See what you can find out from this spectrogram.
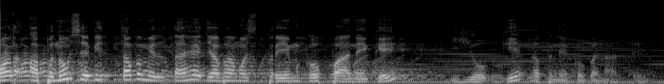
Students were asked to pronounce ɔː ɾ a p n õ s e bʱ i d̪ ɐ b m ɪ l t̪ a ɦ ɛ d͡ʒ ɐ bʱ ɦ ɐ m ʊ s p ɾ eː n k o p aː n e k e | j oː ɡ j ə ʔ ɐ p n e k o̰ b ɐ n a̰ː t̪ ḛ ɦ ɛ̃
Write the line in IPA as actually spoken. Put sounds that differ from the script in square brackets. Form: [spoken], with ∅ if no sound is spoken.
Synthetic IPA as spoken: ɔː ɾ [ɐ] p n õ s e bʱ i [t̪] ɐ b m ɪ l t̪ a ɦ ɛ d͡ʒ ɐ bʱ ɦ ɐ m ʊ s p ɾ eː [m] k o p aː n e k e | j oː ɡ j ə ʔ ɐ p n e k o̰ b ɐ n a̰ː t̪ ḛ ɦ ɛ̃

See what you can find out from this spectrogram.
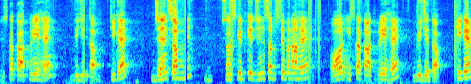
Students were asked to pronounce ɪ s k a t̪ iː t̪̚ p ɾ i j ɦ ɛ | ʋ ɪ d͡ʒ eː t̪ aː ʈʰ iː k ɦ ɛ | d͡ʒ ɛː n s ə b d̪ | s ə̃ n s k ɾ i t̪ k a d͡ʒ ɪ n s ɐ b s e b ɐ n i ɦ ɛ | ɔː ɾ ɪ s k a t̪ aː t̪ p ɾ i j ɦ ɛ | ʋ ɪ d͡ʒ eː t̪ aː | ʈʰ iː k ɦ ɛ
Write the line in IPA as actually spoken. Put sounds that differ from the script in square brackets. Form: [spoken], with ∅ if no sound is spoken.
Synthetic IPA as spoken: ɪ s k a t̪ [aː] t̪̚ p ɾ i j ɦ ɛ | ʋ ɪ d͡ʒ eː t̪ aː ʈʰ iː k ɦ ɛ | d͡ʒ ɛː n s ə b d̪ | s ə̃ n s k ɾ [ɪ] t̪ k [e] d͡ʒ ɪ n s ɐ b s e b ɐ n [a] ɦ ɛ | ɔː ɾ ɪ s k a t̪ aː t̪ p ɾ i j ɦ ɛ | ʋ ɪ d͡ʒ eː t̪ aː | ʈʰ iː k ɦ ɛ

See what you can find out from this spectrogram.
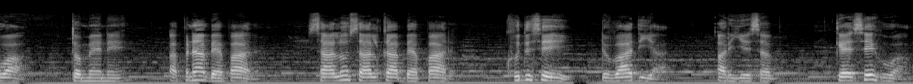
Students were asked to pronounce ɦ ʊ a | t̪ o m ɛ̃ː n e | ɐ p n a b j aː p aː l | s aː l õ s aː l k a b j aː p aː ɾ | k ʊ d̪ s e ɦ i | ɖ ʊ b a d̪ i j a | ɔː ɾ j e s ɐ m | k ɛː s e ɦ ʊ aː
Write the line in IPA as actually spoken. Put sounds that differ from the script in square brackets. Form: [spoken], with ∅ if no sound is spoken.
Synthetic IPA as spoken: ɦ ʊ a | t̪ o m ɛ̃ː n e | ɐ p n a b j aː p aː [ɾ] | s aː l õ s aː l k a b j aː p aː ɾ | [kʰ] ʊ d̪ s e ɦ i | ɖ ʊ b a d̪ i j a | ɔː ɾ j e s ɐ [b] | k ɛː s e ɦ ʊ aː

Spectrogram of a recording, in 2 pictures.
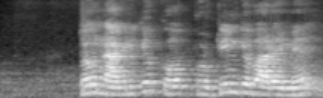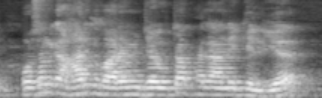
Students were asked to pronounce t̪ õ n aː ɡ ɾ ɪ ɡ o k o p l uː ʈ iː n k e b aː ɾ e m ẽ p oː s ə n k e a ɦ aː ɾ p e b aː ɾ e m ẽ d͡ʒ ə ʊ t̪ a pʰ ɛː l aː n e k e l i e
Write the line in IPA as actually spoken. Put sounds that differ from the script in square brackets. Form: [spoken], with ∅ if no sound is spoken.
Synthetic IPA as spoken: t̪ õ n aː ɡ ɾ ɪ [k] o k o p [ɾ] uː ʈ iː n k e b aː ɾ e m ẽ p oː s ə n k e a ɦ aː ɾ [k] e b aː ɾ e m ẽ d͡ʒ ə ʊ t̪ a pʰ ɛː l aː n e k e l i e

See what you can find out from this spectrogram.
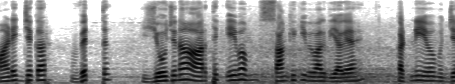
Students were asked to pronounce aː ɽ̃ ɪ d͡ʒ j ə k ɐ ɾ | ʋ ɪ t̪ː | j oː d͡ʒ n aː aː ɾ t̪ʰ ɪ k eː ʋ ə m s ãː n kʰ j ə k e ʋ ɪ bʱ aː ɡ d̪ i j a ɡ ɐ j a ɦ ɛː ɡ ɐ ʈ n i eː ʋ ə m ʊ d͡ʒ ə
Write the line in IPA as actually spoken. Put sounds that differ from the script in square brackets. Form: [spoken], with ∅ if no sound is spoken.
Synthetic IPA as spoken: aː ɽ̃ ɪ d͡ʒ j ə k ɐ ɾ | ʋ ɪ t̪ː | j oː d͡ʒ n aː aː ɾ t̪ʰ ɪ k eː ʋ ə m s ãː [ŋ] kʰ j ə k [i] ʋ ɪ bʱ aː ɡ d̪ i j a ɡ ɐ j a ɦ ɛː [k] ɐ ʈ n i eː ʋ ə m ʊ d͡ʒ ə

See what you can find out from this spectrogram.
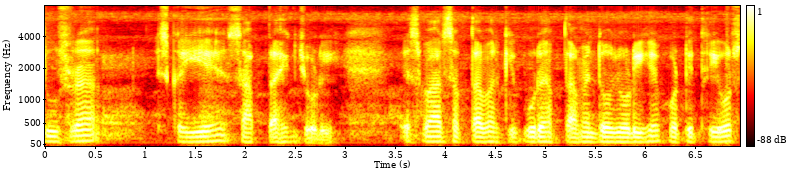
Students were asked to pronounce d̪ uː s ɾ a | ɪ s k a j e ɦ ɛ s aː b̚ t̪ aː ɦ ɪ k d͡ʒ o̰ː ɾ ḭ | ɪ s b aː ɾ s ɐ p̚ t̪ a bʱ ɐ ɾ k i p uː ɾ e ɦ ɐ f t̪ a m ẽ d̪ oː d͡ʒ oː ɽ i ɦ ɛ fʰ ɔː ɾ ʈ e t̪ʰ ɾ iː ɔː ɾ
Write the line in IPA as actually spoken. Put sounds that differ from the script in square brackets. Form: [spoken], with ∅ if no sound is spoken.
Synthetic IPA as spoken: d̪ uː s ɾ a | ɪ s k a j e ɦ ɛ s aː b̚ t̪ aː ɦ ɪ k d͡ʒ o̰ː [ɽ] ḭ | ɪ s b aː ɾ s ɐ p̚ t̪ a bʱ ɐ ɾ k i p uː ɾ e ɦ ɐ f t̪ a m ẽ d̪ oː d͡ʒ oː ɽ i ɦ ɛ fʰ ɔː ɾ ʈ [i] t̪ʰ ɾ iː ɔː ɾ

